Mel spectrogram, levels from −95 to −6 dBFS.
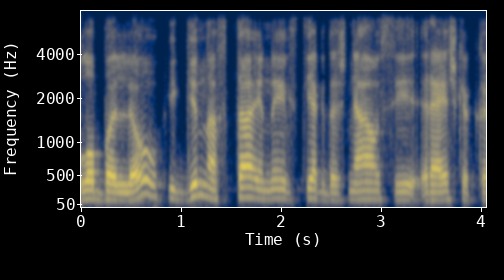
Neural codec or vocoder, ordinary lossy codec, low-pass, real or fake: none; Opus, 32 kbps; 7.2 kHz; real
